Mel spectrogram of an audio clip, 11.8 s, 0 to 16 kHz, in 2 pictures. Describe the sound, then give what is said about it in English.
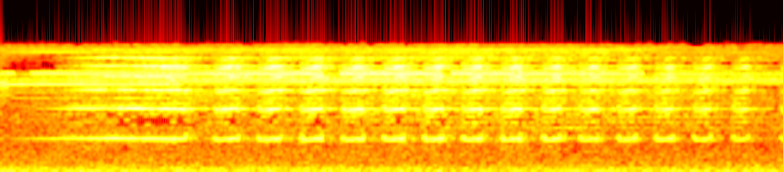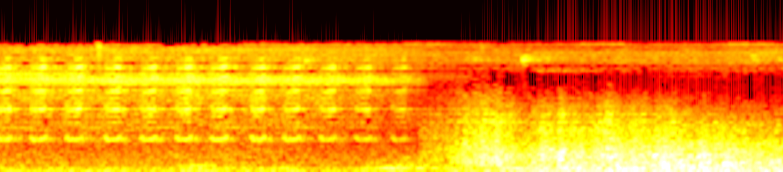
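A loud, rhythmic insect chorus of a six o'clock cicada pulses steadily for about nine seconds, its rapid repeated trills ringing out before giving way to a broad, rushing wash of noise. “Many singers stick to precise schedules, and right on cue, the 6 o'clock cicada.”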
